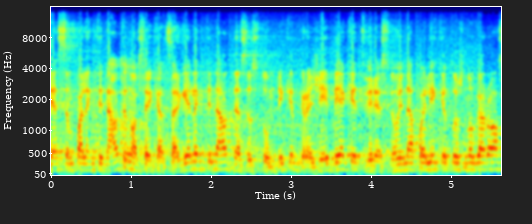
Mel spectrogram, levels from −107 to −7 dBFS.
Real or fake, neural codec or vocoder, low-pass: real; none; 14.4 kHz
